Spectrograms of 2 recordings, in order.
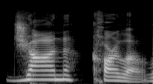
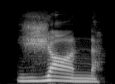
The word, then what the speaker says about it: Giancarlo: The name is pronounced Giancarlo, like J-O-H-N, Giancarlo, not Jean. That's not it. It's John. Giancarlo. One word. Okay? Just so everybody knows. It's an Italian name.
